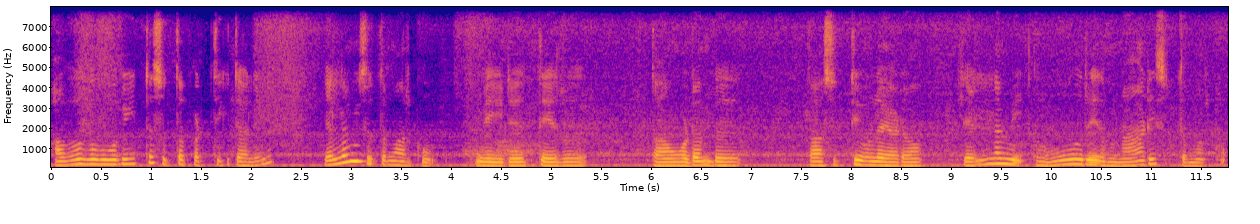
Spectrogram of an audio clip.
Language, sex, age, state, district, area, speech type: Tamil, female, 18-30, Tamil Nadu, Kallakurichi, urban, spontaneous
